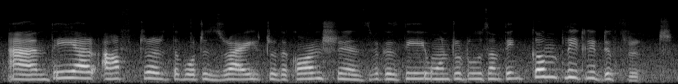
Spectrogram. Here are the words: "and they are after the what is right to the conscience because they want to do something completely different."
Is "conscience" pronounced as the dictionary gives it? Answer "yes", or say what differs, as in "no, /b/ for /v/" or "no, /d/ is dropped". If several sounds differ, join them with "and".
yes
